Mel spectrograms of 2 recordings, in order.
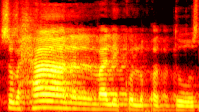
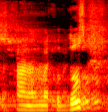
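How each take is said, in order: First: It is said loudly. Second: It is said quietly.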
